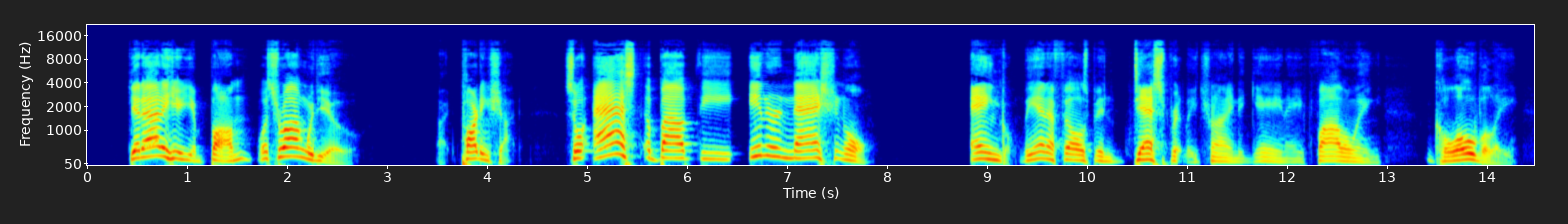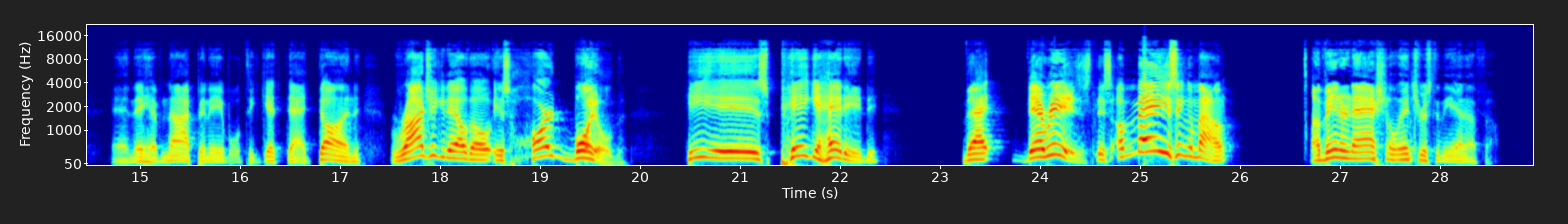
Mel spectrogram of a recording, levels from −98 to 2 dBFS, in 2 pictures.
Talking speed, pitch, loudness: 125 wpm, 160 Hz, -17 LUFS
